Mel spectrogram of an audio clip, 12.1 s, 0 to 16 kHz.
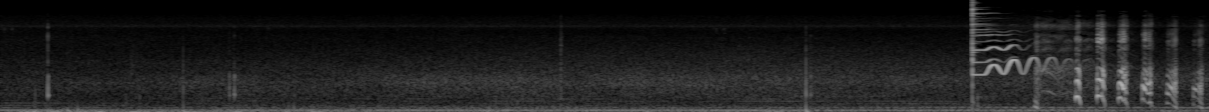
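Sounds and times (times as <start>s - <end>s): comic warbling tone: 9.8s - 10.6s.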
